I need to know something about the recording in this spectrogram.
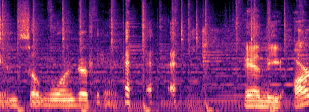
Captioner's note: laughing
